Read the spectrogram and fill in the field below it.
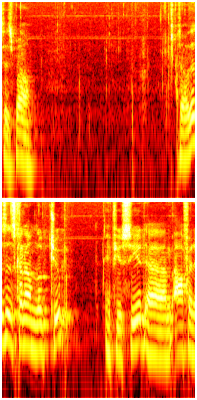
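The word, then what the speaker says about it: Khanom Luk Chup: But yeah, that is, let me get the pronunciation right again here. Kanom Look Choup, or simply Look Choup.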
